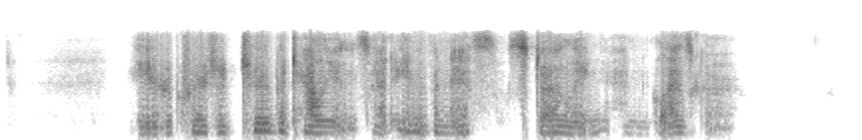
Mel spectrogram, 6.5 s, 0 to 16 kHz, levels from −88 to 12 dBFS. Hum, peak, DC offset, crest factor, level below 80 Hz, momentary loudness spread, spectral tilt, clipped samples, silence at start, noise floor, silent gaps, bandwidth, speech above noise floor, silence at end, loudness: none; -12 dBFS; under 0.1%; 24 dB; -72 dBFS; 15 LU; -1 dB/octave; under 0.1%; 0.05 s; -90 dBFS; none; 7.6 kHz; 56 dB; 1 s; -31 LUFS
